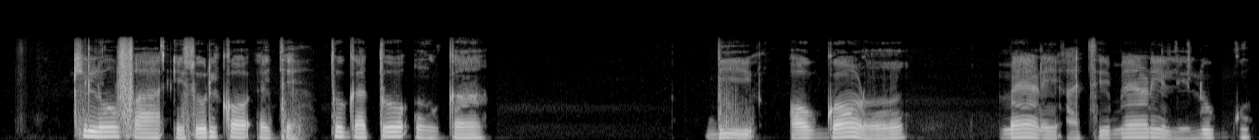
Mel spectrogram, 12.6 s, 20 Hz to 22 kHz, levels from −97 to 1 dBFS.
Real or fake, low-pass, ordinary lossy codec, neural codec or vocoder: real; 7.2 kHz; none; none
